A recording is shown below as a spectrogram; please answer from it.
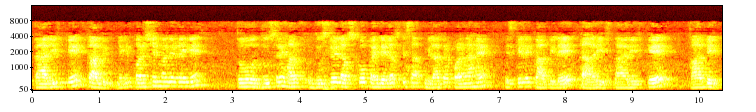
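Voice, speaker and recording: A man teaching a grammar lesson. He repeats the terms slowly and asks and answers his own questions. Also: fairly high pitch, slight background noise. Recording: muffled echoey distant recording.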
